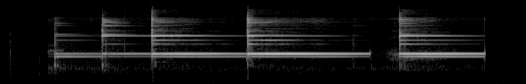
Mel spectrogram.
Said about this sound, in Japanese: 今ですね皆様にもその銅鐸の音っていうのを聞けるようにちょっと準備をしてきたので、えー、ぜひぜひ聞いていただきたいと思います本当に一瞬なんですけど聞いてみてください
